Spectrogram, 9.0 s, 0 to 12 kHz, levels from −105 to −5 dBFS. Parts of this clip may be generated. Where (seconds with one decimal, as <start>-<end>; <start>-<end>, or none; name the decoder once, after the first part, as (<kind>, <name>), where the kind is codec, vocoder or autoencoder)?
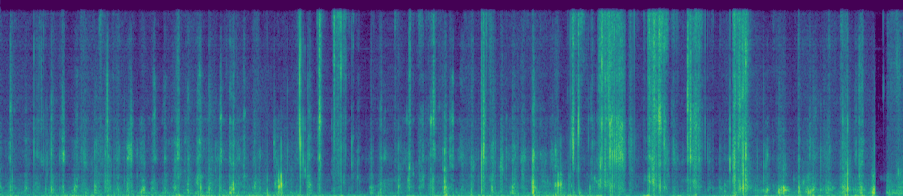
0.0-9.0 (codec, HILCodec)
